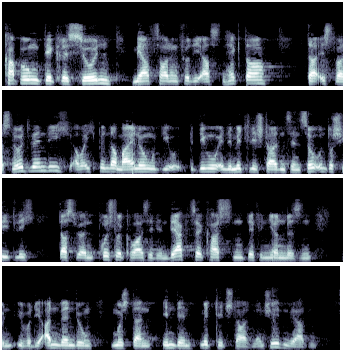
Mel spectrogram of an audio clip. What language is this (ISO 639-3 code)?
deu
